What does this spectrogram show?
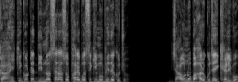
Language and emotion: Odia, angry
